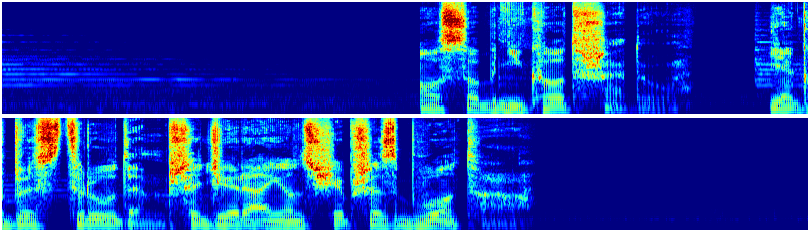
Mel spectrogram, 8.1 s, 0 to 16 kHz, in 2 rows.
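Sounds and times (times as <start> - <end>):
deep bell tolling: 0.0 - 5.4
speech: 2.1 - 6.8.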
